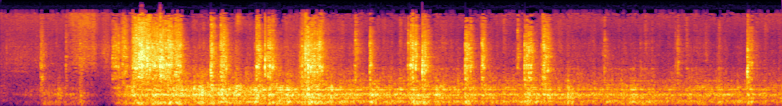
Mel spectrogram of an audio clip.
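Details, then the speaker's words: Daewoo washing machine, drum pulled out during disassembly: rough, gritty rumble with scraping as drum turns, sound of worn drum bearings before replacement. "Bueno antes de continuar les mostraré cómo suenan unos rodamientos en mal estado y ya verán como no les será difícil apreciar la buena música"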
